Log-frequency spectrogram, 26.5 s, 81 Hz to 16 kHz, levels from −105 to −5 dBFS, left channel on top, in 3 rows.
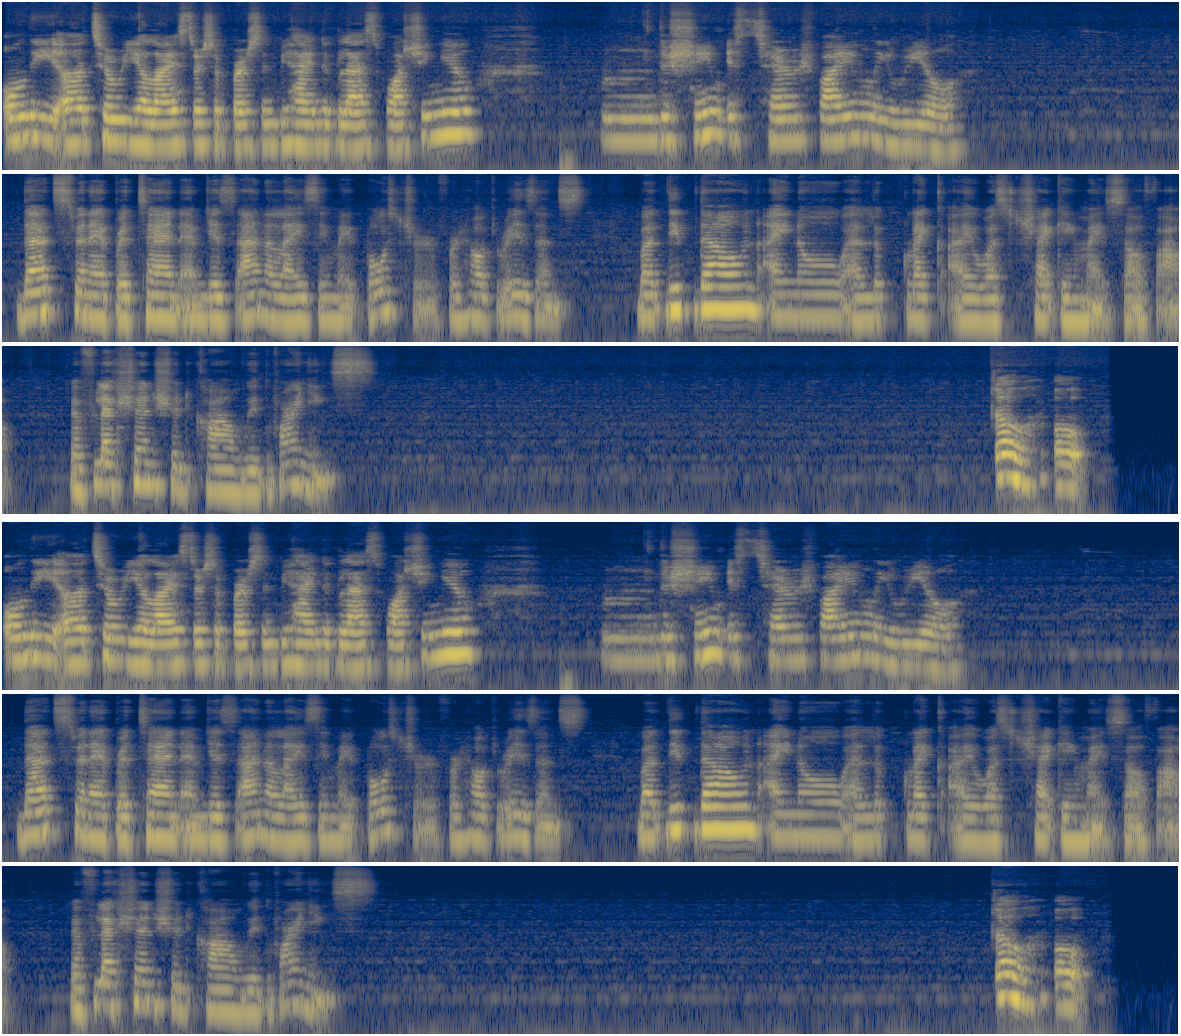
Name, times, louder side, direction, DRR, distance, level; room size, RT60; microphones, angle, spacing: voice 1, 0.0-3.5 3.8-3.9 4.5-7.2 25.1-25.8, left 2 dB, 75° left, 0.9 m, -29 dB
voice 2, 8.9-13.0 13.6-17.7 18.2-20.1, left 2 dB, 35° left, 0.5 m, -33 dB
3.2 x 2.1 x 2.3 m
head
